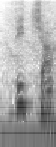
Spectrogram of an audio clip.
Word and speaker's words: VCHA: V as in V and cha. VCHA.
